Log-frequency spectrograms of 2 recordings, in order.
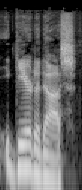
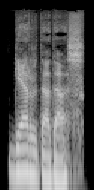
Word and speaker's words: Giridharadas: Well, how would you pronounce the name? Go ahead. – Anand Giridharadas. – Giridharadas. All right. I'm getting closer.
